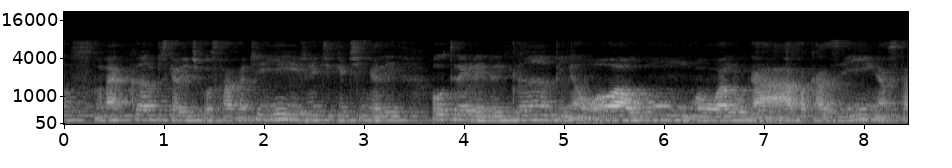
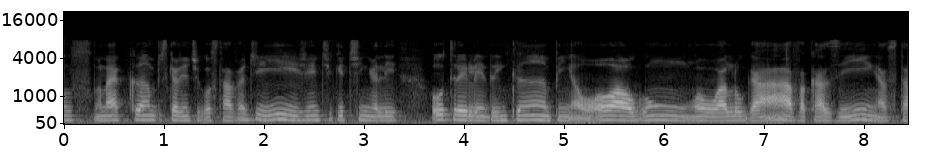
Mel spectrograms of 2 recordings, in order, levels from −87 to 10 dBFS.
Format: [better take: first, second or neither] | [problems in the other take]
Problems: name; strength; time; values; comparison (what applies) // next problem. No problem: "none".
second | room echo; dies away in 1 s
